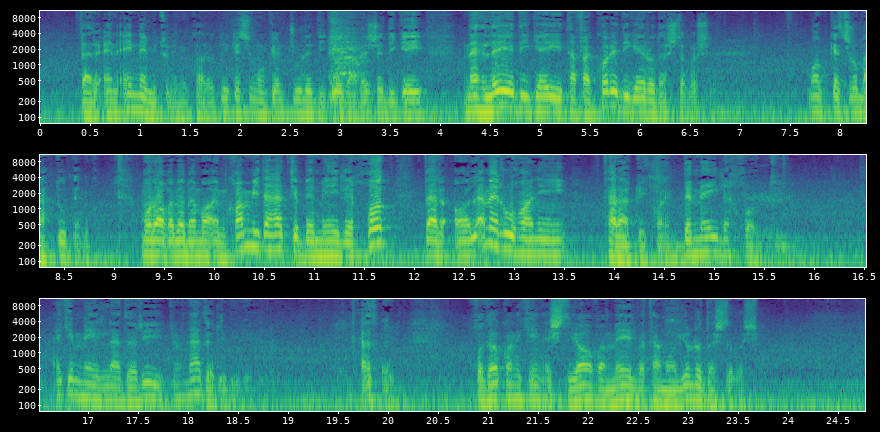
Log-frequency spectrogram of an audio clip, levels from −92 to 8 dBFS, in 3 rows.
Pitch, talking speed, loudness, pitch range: 105 Hz, 150 wpm, -13 LUFS, 95-120 Hz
